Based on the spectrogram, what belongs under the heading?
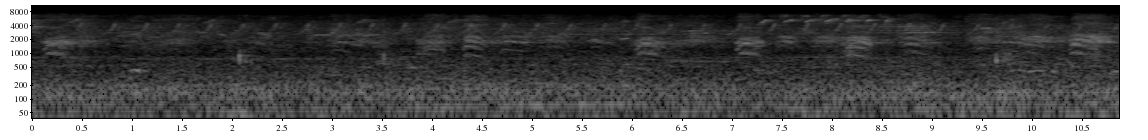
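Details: Cranes, a flock heard together, giving many overlapping rolling, bugling calls in steady succession throughout, some sharper upward-bending notes near the end, over a constant low rumble of wind or background noise.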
